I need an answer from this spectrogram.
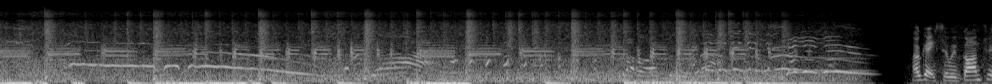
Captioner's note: laughter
